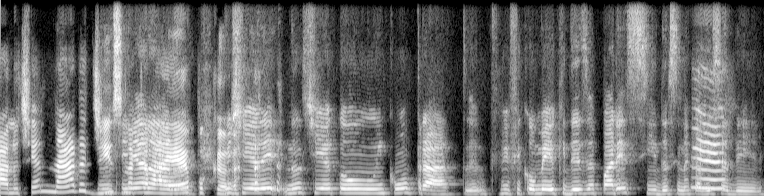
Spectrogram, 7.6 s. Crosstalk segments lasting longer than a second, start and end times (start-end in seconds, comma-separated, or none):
0.9-2.3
